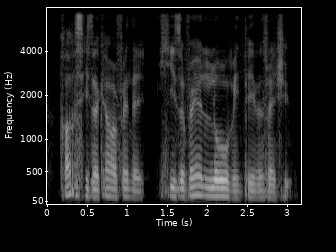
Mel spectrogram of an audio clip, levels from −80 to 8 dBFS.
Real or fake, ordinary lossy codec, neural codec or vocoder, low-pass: fake; none; codec, 16 kHz, 4 kbps, FunCodec, trained on Chinese and English, 50 frames a second; 7.2 kHz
